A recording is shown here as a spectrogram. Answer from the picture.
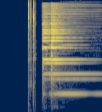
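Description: Two quick clicks, then a notification-bell ding that rings with several pitches and fades away over about a second and a half: the sound effect of a cursor clicking the bell icon on a YouTube subscribe animation.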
